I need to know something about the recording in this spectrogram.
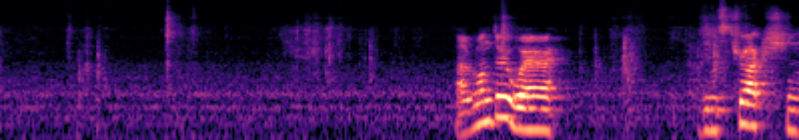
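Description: Paper crinkles as a booklet is unfolded.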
